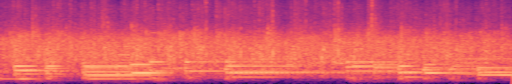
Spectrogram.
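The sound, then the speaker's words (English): A large crowd claps steadily and continuously in praise of the Lord after preaching, a dense wash of applause, while sustained keyboard or organ chords ring underneath throughout. “Give the Lord a hand clap of praise right now.”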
